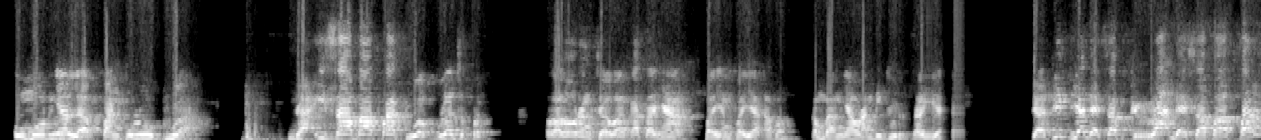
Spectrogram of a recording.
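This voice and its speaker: Animated male preacher in an echoey room. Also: muffled recording. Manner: animated preaching with sudden rises in pitch and volume. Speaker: pastor. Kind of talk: sermon.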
